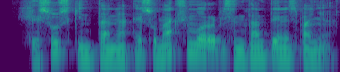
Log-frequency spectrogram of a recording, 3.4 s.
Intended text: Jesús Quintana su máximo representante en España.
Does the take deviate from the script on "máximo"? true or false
false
